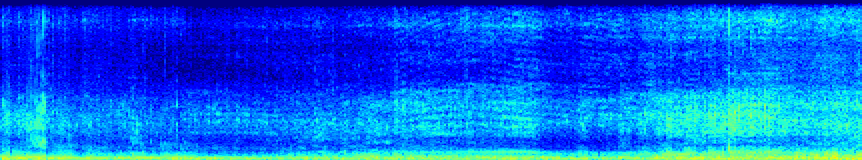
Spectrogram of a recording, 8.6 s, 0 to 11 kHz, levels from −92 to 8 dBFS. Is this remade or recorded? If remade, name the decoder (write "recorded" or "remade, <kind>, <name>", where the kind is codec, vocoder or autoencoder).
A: recorded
